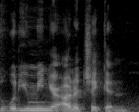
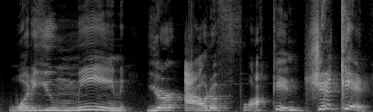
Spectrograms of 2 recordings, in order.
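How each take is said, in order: First: Quick, restrained mock challenge; imitated instant disbelief. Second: Slow, emphatic mock outrage; imitated meltdown. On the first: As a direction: fire it back fast but fairly low. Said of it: "my friend immediately, immediately". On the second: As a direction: draw out each word in retold disbelief. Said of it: "Starts losing it".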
